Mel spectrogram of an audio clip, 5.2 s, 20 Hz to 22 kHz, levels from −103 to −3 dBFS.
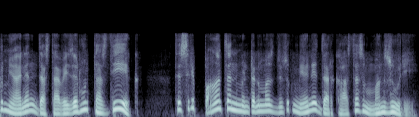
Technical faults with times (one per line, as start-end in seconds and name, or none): none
